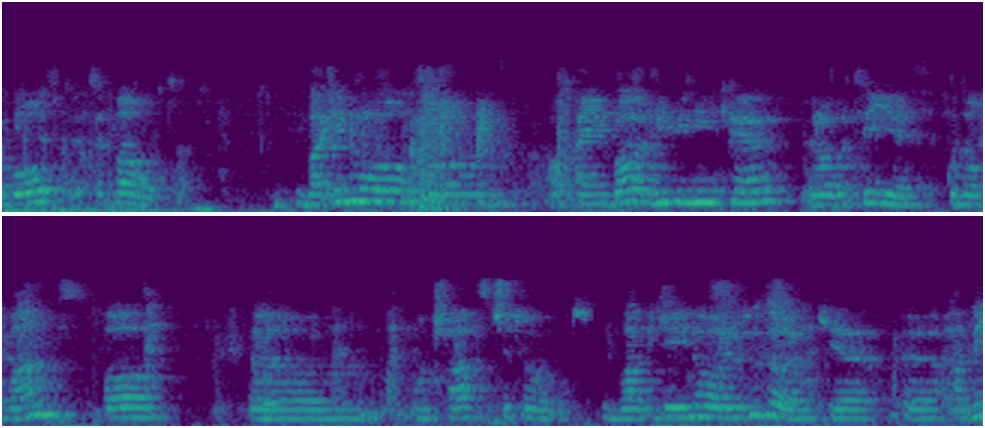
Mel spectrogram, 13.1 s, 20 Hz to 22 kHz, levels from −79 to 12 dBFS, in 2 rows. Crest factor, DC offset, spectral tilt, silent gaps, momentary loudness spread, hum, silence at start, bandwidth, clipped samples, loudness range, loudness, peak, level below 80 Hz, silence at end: 16 dB; under 0.1%; -6 dB/octave; none; 11 LU; none; 0 s; 6.8 kHz; under 0.1%; 4 LU; -31 LUFS; -14 dBFS; -44 dBFS; 0 s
